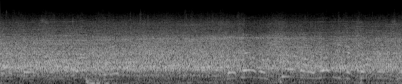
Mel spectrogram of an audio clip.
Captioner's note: audience cheering drowns out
